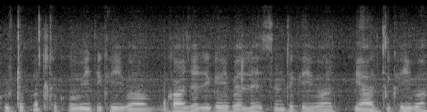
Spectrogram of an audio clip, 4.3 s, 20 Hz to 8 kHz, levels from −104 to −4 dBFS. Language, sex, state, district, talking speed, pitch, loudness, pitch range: Hindi, male, Bihar, Darbhanga, 140 wpm, 120 Hz, -37 LUFS, 110-120 Hz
